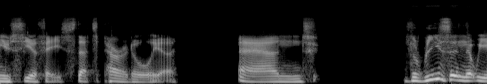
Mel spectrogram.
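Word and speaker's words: pareidolia: to I'm I'm not sure I'm going to pronounce this correctly um parolia paradia yes paradia is when you look at a thing that's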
